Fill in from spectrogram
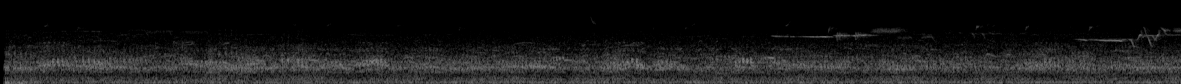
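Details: Sandhill cranes with ducks flying back to a California refuge to rest for the night at sunset, filmed on an iPhone: a dense, unbroken chorus of rolling, rattling calls, with thin high whistles and chirps above.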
